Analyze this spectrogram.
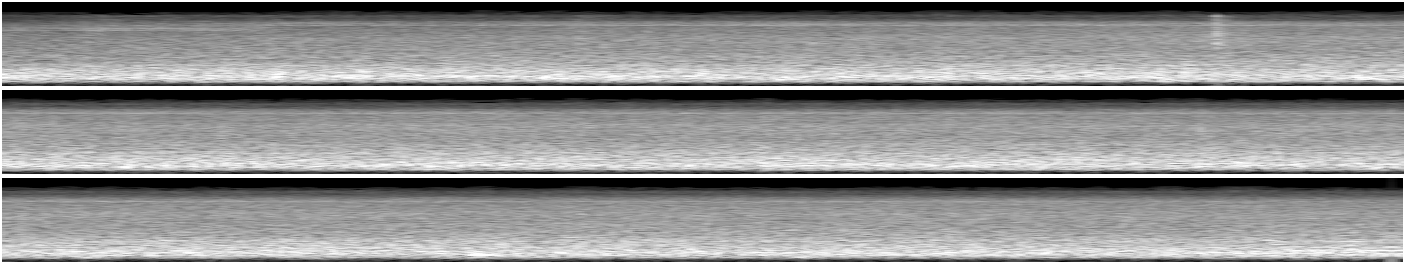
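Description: Mountain stream rushing over rocks and small riffles, a steady, even rush of water, with a single light click about eleven seconds in.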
